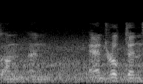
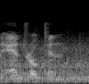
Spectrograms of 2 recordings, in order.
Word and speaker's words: Andrelton: Shortstop was Andrelton Simmons. They've been saying Andrelton. I would tend to pronounce his name Andrelton.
